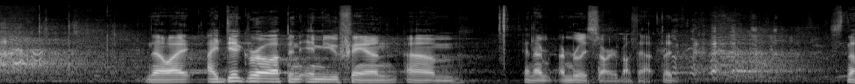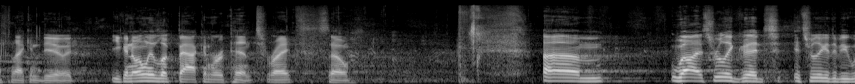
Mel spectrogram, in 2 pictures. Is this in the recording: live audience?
yes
